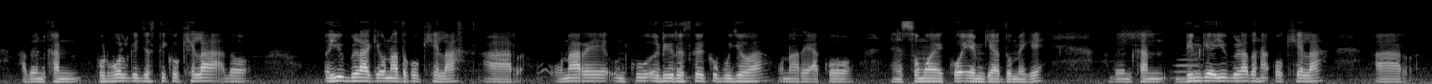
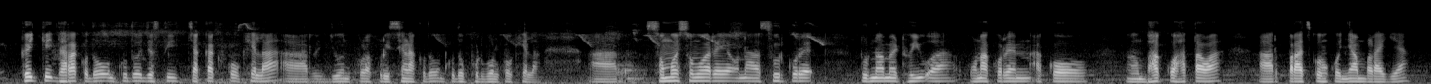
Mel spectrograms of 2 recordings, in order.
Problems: none marked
